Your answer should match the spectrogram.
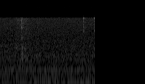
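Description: Near silence: faint room tone with a low hum and a couple of faint ticks, cutting to complete silence about one and a half seconds in.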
